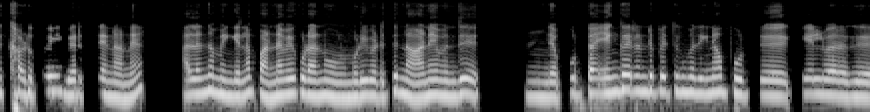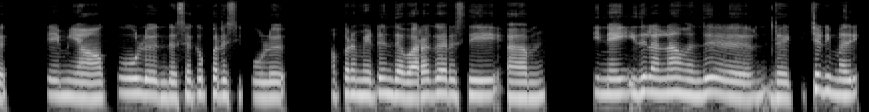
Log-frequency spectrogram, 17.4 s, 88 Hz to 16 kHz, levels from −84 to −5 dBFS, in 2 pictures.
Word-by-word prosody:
எனக்கு - - -47
கடுப்பாகி 215 +3 -1
வெறுத்துட்டேன் 195 0 -2
நானு. 170 +2 0 0.5
அதுலேருந்து 210 +3 +1
நம்ம 210 - +2
இங்கெல்லாம் 190 +4 0
பண்ணவே 190 +3 +3
கூடாதுன்னு 195 -2 +2
ஒரு 175 0 +1
முடிவெடுத்து, 190 +2 +1
நானே 175 +3 +2
வந்து 185 +3 +2 0.7
இந்த 180 0 0
புட்டா 215 0 0
எங்க 230 +3 +3
2 235 0 +2
பேத்துக்கும் 225 0 0
பார்த்தீங்கன்னா 215 +1 +1
புட்டு, 195 -1 -1 0.3
கேழ்வரகு 195 -3 0 0.5
சேமியா, 190 -2 -1 0.3
கூழ், 210 -1 +1
இந்த 180 0 0
செகப்பரிசி 195 -1 -2
கூழு 180 0 0 0.6
அப்புறமேட்டு 195 0 0
இந்த 200 -1 +3
வரகு 190 +3 +2
அரிசி, 195 0 0 0.3
அம் 175 0 +1 0.6
திணை 205 -1 +1 0.2
இதுலலாம் 215 0 +2
வந்து 195 +3 +2 0.5
இந்த 180 -4 -2 0.2
கிச்சடி 235 +5 -1
மாதிரி 195 +1 +2
195 Hz, 130 wpm, -23 LUFS, 185-210 Hz, 0.7 s, பண்ணவே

